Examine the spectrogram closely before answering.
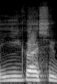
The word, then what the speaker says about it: EGOT: 그래서 이갓이 무엇이냐? EGOT라고 이렇게 쓰는데 이갓이라고 읽거든요. 여기서는.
